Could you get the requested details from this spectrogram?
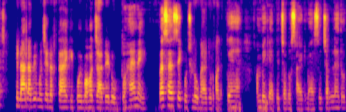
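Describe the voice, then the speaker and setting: A woman teacher reading multiple-choice exam questions aloud and answering them, checking in often with her students. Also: deep voice. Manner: reads options slowly, repeats "ठीक है" often. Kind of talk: exam-prep lesson reading quiz questions. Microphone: phone recording, voice-over of book photos.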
